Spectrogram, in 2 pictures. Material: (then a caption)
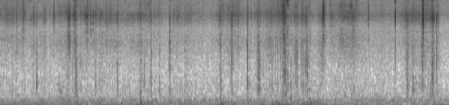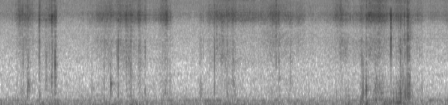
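Denim. Manicured nails scratch and rub folded light-wash denim jeans near the waistband and button. The result is a steady, soft scratching texture with faint crackly ticks over a dense low rumble and a thin bright hiss, swelling slightly near the end.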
